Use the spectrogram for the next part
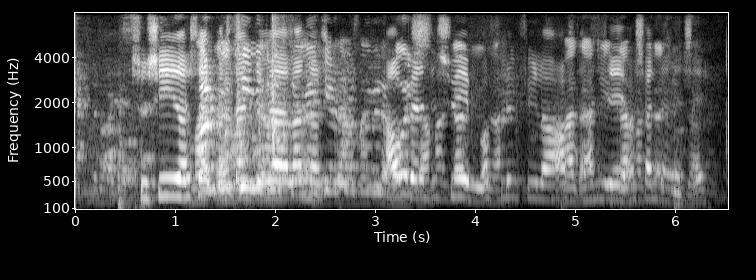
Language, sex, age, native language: Icelandic, male, 18-19, Icelandic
